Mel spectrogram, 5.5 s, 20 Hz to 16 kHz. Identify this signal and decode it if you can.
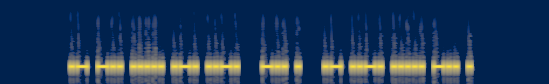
Morse code, heard as a keyed tone, about 34 wpm, 700 Hz. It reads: AD5RF DE AF5DE
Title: USA Callsign DE Callsign - 5 Characters - 35wpm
